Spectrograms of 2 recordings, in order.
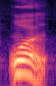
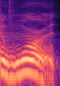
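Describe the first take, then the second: First: The final consonant sound is left off. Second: The final consonant sound is clearly pronounced. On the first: The speaker calls it wrong. "some people may say word" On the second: The speaker calls it right. "I say word"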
